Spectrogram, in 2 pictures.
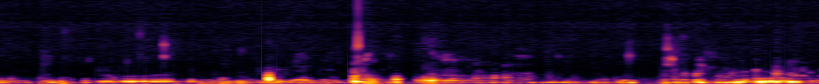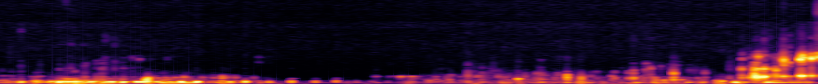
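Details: Continuous low gurgling and bubbling rumbles from the belly after Diet Coke and Mentos were swallowed together, recorded as ASMR; bowel sounds (borborygmi) of digestion.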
